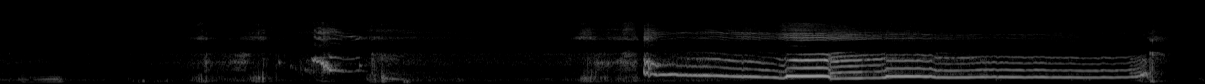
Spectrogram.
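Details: Half-asleep bulldog Rufus sulking on the sofa gives soft snuffles, then a long steady whining moan lasting several seconds that dips and wavers in pitch before stopping.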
